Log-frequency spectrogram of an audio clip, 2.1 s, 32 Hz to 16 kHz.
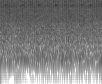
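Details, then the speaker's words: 2003 Toyota Corolla with intermittent P0301 and power loss, idling after swapping coil and spark plug from cylinder 1 to 3: uneven stumbling pulse, misfire still on cylinder 1; injector suspected next. "It didn't change at all. Still in number one. So what would be our next step?"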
